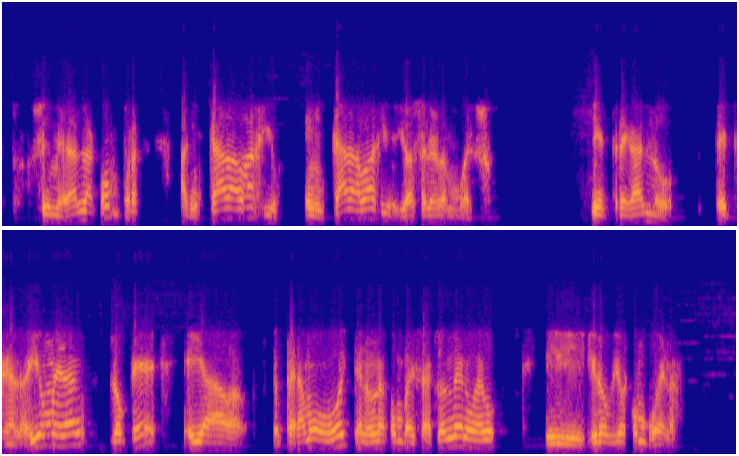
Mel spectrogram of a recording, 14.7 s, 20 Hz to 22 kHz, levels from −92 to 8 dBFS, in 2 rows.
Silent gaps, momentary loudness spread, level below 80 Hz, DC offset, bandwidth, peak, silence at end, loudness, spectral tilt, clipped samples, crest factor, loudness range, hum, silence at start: 5.10-5.47 s, 5.53-5.59 s, 6.86-6.96 s, 7.05-7.13 s; 8 LU; -74 dBFS; under 0.1%; 5.4 kHz; -2 dBFS; 0.55 s; -19 LUFS; -7 dB/octave; under 0.1%; 16 dB; 4 LU; none; 0.35 s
